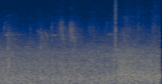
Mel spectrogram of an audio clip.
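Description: Steady background hum of distant city traffic, with no single event standing out.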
